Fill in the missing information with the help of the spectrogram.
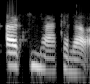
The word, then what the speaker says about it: Ex Machina: I've been calling it Ex Machina. – I know. That's what I called it too. – And everyone's like, it's Ex Machina. And I'm like, oh, whatever. – Well, then spell it with a K.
